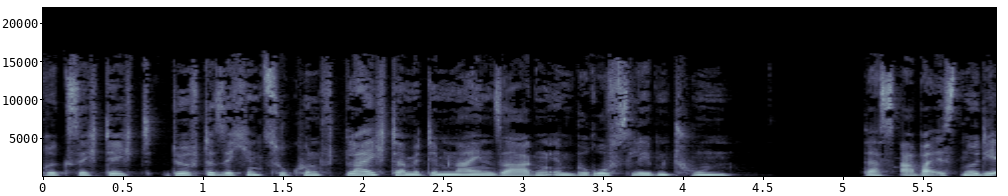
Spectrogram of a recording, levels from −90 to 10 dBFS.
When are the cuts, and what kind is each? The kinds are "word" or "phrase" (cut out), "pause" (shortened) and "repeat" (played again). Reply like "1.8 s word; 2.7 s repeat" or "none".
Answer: none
